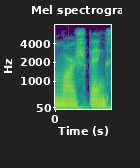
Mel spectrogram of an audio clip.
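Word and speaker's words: Marjoribanks: and style being the honorable Kirk Kubri Lonover Marjgery Banks sellers Vikcount Berkeley of Cole Mandelly Castle Warikshshire pronounced Kubrith Lanover Marshbanks sellers Vikcount Barkley of Chumly Castle Warikshire.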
